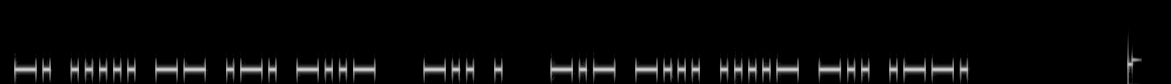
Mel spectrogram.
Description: Morse code, heard as a keyed tone, about 17 wpm, 700 Hz. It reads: N5MRX DE KB4DP
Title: USA Callsign DE Callsign - 5 Characters - 17wpm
